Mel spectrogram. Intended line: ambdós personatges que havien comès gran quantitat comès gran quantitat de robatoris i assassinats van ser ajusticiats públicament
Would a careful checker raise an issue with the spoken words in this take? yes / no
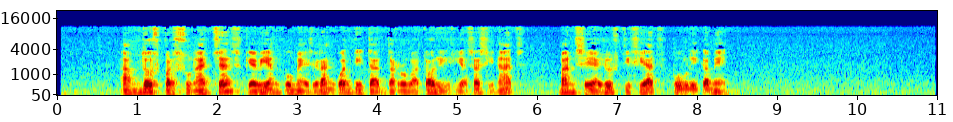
yes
